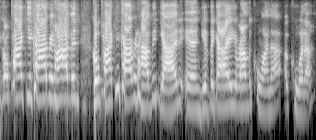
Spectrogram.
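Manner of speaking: dropped-r Boston "pahk your cah"; Boston accent demo. Shown as a demonstration. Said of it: "No, you just say".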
